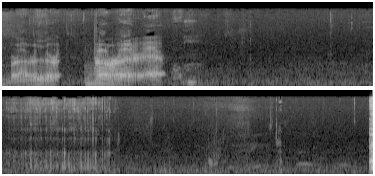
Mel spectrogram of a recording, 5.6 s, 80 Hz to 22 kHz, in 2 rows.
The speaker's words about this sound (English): Wow, sorry, I should know to not cough into the mic anymore because the last episode I edited out a good 60 seconds of coughing. And there was still some left in there just for fun.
